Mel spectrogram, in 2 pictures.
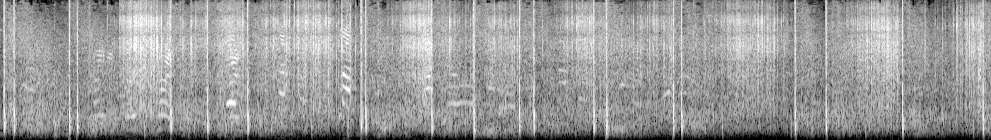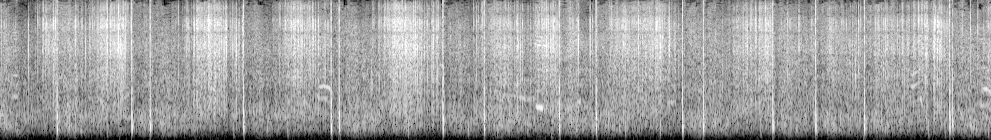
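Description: Fireworks go off at a bonfire night event, a dense, continuous barrage of crackling bursts and sharp pops with frequent loud cracks throughout.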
